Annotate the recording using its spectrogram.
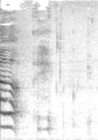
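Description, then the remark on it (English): A voiced yawn from a very tired person: a loud, drawn-out tone that slides downward in pitch and fades within a fraction of a second, followed by faint, soft breathy murmurs. “Sorry, I'm yawning.”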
